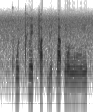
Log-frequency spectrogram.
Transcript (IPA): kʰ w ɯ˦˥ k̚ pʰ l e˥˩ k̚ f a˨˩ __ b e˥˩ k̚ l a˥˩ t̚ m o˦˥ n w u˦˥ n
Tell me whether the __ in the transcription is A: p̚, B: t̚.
B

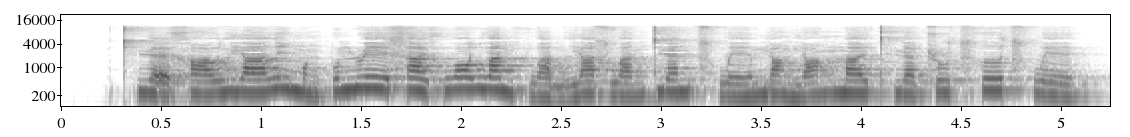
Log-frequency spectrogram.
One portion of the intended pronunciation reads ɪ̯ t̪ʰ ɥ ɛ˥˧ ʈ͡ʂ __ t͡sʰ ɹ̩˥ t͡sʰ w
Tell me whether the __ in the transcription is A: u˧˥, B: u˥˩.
B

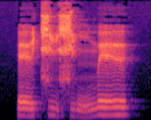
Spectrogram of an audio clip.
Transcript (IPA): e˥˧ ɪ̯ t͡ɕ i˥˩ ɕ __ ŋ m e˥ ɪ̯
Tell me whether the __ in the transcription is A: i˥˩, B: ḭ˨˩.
B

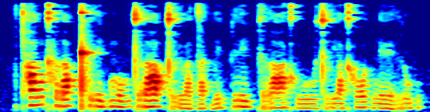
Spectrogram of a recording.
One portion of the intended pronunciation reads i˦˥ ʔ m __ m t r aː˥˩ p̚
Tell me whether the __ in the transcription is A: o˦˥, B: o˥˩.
A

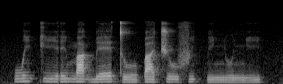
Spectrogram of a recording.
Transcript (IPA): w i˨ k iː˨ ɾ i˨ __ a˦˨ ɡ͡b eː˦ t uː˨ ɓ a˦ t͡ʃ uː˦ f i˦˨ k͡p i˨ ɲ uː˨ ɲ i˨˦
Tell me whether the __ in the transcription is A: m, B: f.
A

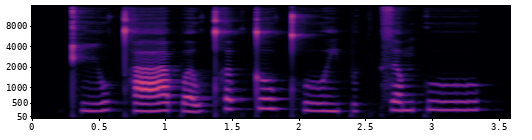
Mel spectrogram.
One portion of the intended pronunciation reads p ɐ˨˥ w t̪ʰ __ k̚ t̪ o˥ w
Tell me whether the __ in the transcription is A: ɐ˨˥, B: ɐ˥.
B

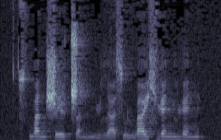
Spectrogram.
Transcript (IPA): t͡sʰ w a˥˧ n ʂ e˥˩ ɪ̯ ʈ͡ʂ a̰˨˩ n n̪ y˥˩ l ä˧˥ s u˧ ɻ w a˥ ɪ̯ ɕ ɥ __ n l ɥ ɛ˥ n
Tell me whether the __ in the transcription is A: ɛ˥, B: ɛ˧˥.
A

